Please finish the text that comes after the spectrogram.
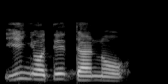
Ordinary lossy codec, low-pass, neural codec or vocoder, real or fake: MP3, 64 kbps; 7.2 kHz; codec, 16 kHz, 8 kbps, FunCodec, trained on Chinese and English, 25 frames a second; fake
